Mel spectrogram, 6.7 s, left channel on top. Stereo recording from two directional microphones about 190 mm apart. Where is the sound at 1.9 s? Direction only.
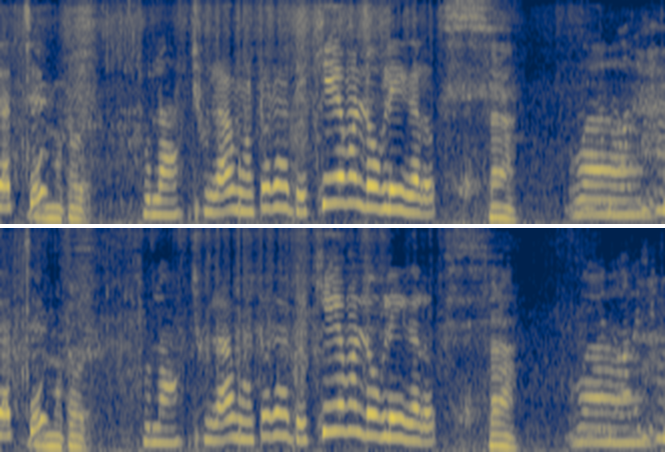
Centre (ahead or behind).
